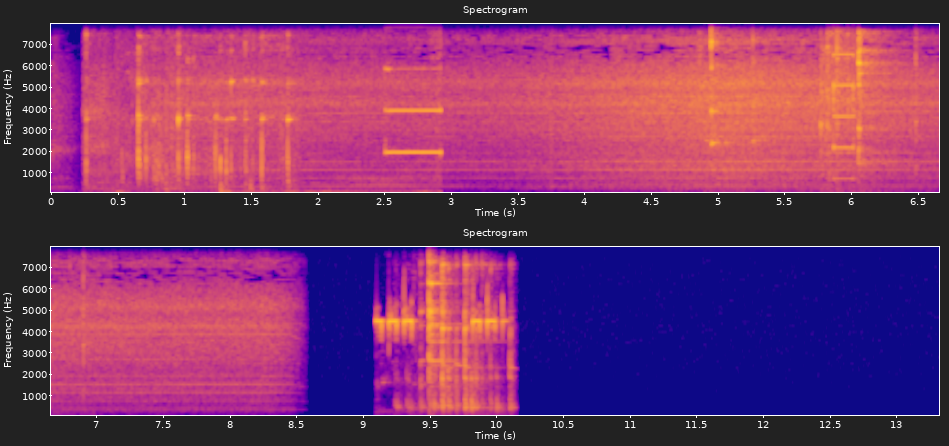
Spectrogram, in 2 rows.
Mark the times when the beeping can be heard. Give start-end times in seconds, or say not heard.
1.3-3.0, 5.8-7.0, 9.1-10.1.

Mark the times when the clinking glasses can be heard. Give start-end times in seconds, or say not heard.
0.2-1.9, 4.6-6.4, 9.2-10.2.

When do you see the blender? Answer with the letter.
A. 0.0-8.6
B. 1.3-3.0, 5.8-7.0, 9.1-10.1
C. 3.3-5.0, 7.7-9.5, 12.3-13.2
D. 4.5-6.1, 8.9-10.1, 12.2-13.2
A.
